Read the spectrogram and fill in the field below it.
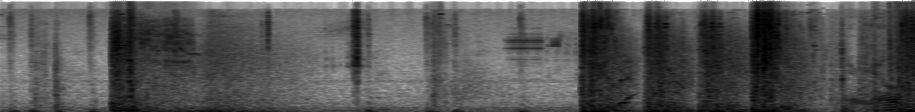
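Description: An arcade shooting video game sounds off with bursts of gunfire and grenade blasts, heavy volleys opening and returning near the end, with loud impacts and quieter gaps between.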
